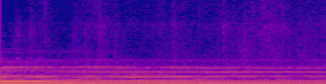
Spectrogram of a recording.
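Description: A chord held on a Yamaha CP stage piano, its tones steady and slowly fading away, as the song's closing chord dies out.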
